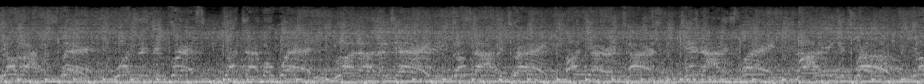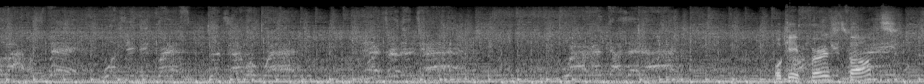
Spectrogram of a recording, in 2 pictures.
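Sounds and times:
crossover thrash song with hockey-style gang vocals: 0.0 - 16.2, 17.0 - 18.3
speech: 17.1 - 18.3.

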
